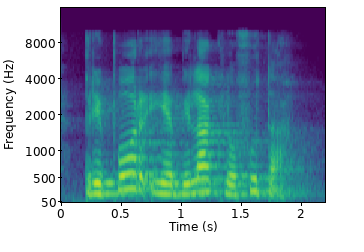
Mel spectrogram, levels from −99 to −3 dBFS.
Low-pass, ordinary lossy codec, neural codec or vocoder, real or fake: 9.9 kHz; none; none; real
